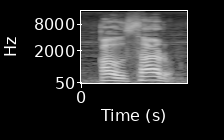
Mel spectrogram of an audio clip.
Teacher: কাউসার কোনো টান নেই, কাউ লিনের হরফ, জবরে বামে অ সাকিন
